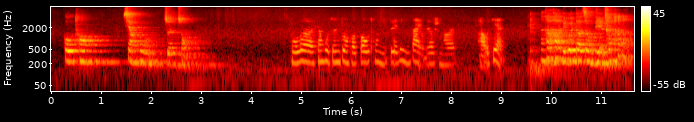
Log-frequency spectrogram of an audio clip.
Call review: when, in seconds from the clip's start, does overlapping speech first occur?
none

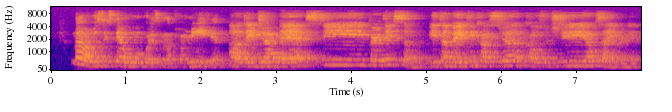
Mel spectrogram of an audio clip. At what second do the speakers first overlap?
none

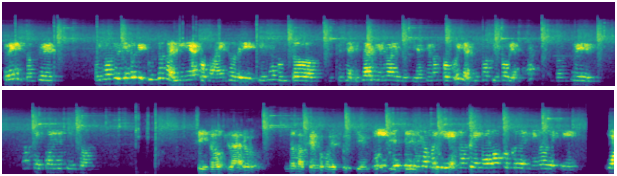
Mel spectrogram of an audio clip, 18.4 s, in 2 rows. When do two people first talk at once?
14.7 s

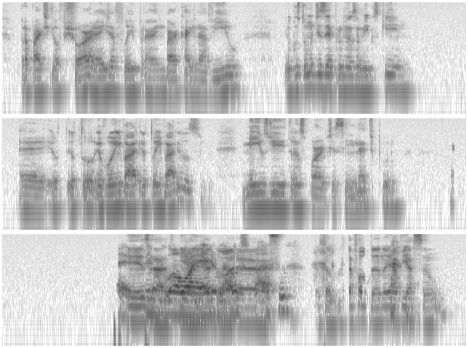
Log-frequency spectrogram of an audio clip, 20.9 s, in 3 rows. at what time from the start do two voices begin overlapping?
15.8 s

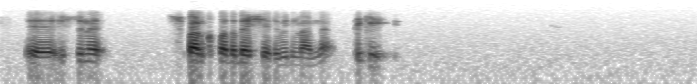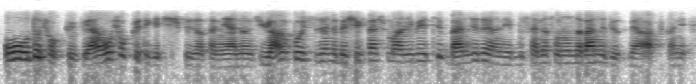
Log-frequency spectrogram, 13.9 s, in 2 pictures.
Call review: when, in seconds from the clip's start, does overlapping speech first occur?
none

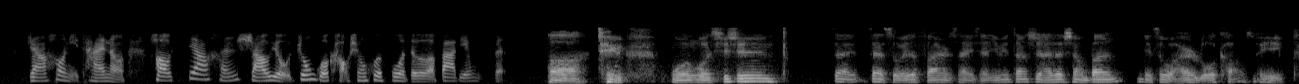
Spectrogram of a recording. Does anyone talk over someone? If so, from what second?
none

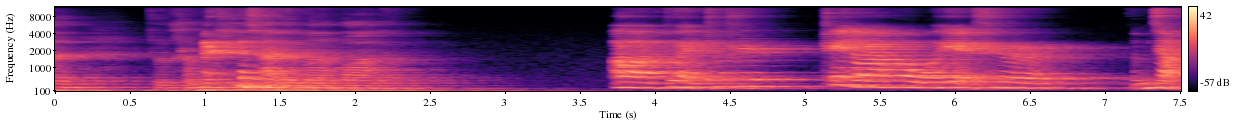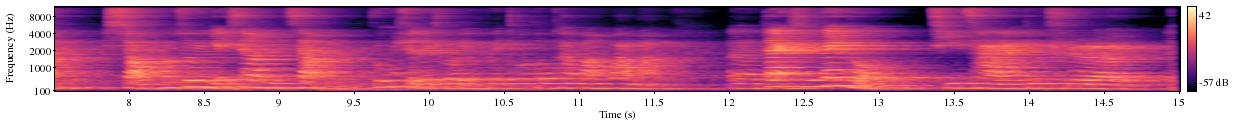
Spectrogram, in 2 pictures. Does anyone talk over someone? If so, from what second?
none

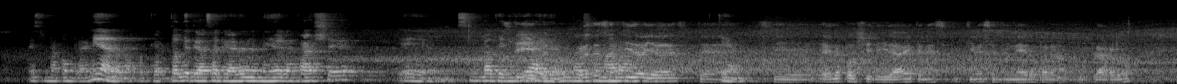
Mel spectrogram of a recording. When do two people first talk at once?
5.0 s

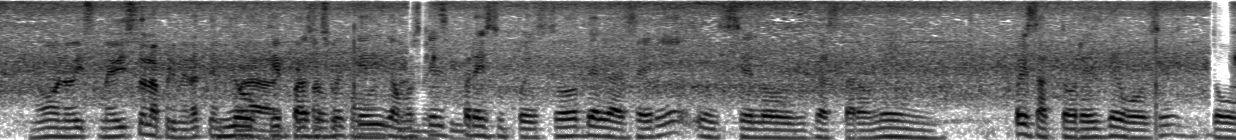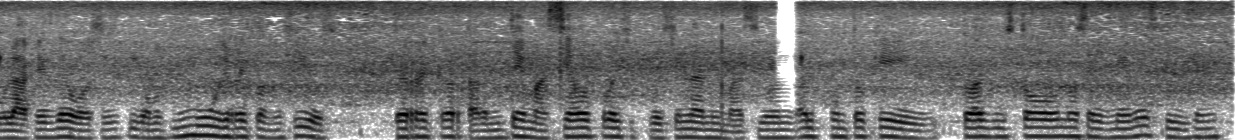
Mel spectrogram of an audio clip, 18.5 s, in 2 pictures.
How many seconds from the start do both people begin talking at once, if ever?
1.6 s

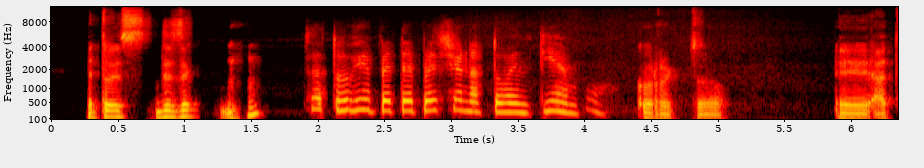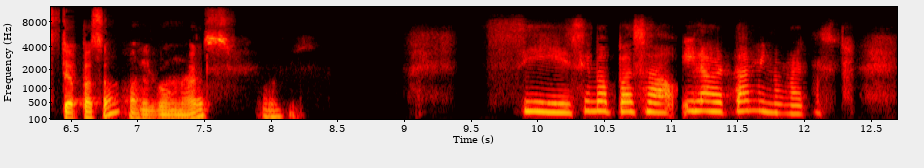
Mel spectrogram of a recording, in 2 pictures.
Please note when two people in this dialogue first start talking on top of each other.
none

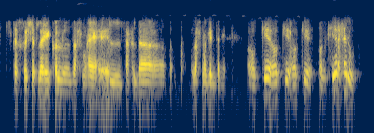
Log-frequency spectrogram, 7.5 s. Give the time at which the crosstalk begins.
none

